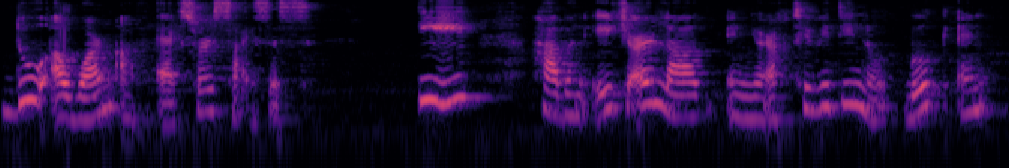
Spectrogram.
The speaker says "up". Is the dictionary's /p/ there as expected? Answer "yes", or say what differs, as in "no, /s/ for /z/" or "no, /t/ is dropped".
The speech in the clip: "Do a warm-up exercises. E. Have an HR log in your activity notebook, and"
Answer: no, /f/ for /p/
